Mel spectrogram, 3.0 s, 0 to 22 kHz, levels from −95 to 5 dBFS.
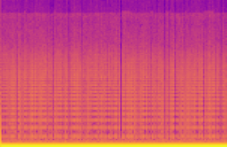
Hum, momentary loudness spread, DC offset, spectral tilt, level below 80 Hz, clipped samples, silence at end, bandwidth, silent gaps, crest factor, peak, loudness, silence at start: none; 1 LU; 100%; -2.5 dB/octave; -40 dBFS; 50%; 0 s; over 20 kHz; none; 22 dB; 0 dBFS; -19 LUFS; 0 s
